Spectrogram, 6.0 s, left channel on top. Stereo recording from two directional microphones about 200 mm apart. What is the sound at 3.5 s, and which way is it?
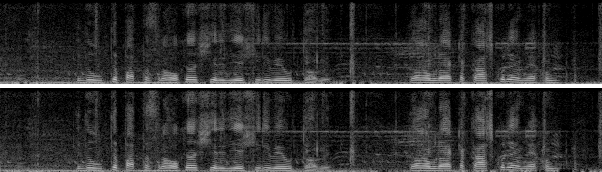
Fowl, 45° left (ahead or behind).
